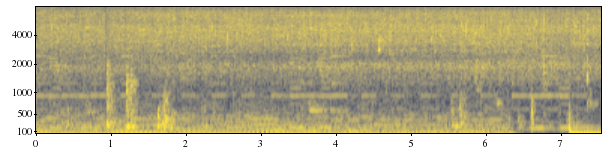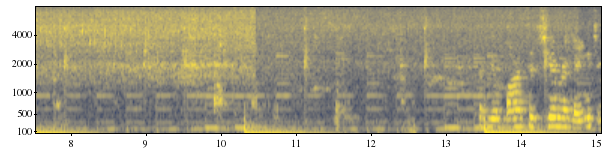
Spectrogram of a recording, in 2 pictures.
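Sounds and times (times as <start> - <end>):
chicken sizzling in a pan: 0.0 - 15.0
oil popping: 0.9 - 2.4, 3.7 - 8.5.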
